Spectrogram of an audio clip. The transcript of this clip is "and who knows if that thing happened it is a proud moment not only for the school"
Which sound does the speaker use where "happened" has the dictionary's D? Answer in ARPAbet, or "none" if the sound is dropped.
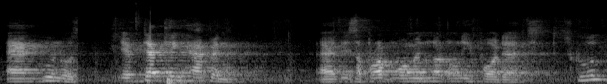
none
